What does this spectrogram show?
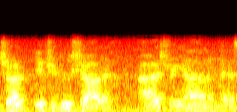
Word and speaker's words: Ojrianna: Yo, man, let me try to introduce y'all to Ojrianna, man. Say hello to the people, man. Well, my name is Ojrianna. Ojrianna, you know. Oh, no. Oh, I said O first? Yes, it's Ojrianna.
